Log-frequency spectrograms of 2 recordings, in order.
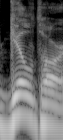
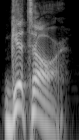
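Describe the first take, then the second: First: It is said with an added L sound. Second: It is said normally, without an L sound.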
